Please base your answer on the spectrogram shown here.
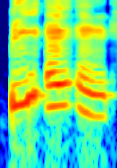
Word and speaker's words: Bahrain: How you spell it? BAHRAIN.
